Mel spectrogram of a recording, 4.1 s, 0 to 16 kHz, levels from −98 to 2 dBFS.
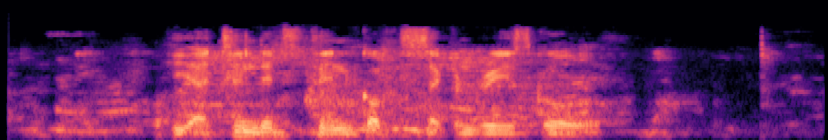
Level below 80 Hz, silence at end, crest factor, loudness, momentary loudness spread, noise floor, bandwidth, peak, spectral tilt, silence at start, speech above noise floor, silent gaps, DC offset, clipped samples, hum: -58 dBFS; 0.3 s; 18 dB; -17 LUFS; 19 LU; -43 dBFS; 8 kHz; -2 dBFS; -3.5 dB/octave; 0.15 s; 25 dB; none; under 0.1%; under 0.1%; none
